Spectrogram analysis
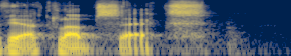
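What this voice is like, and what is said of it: Put-on Eastern European accent. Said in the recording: “you have to say it with an Eastern European accent.”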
